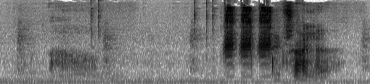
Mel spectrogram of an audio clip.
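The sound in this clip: Duck quacks from a sound effect ring out as a rapid run of several loud, nasal honks packed close together near the end, after a stretch of quieter talk.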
